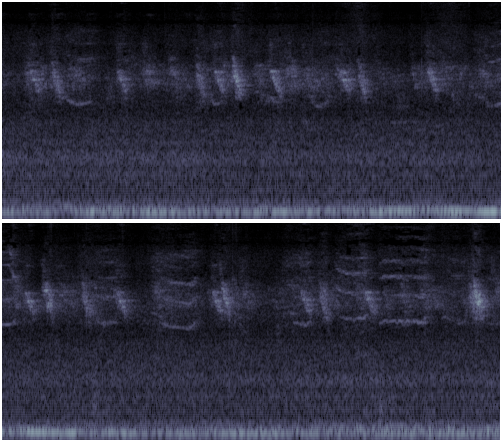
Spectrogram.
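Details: A young blue jay (Cyanocitta cristata) gives a begging call of short, chirpy notes several times a second throughout, over a steady low rumble of wind or distant traffic.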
